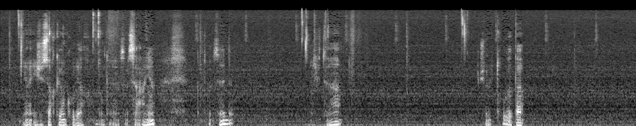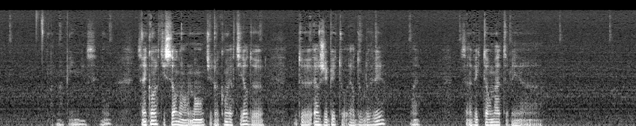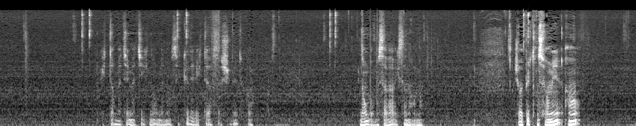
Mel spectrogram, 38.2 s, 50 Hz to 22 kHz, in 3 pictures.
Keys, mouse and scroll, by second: 6.5 shift+a, 31.2 Delete, 32.3 click, 32.7 Delete, 36.2 click.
